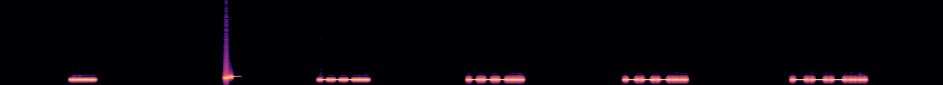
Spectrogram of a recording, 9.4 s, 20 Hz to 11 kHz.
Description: Morse code, heard as a keyed tone, about 33 wpm, spaced as for 8 wpm, 700 Hz. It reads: H 8888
